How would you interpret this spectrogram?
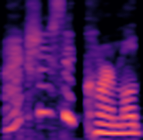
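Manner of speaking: "caramel" said as CAR-mul; two-syllable caramel. Shown as a demonstration. Baker admitting how she really says it, "caramel" as CAR-mul. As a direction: drop the middle vowel of "caramel": KAR-muhl. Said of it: "I was trying to be proper".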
